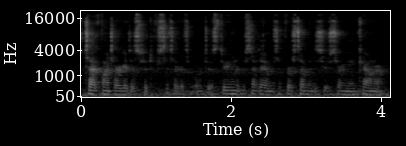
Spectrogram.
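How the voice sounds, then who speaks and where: A man's voice: mid-range voice, level tone, very fast, creaky, reverberant, background noise. A man giving casual, playful gameplay commentary, muttering to himself and exclaiming, with some swearing. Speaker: gamer playing and commenting on a role-playing game.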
